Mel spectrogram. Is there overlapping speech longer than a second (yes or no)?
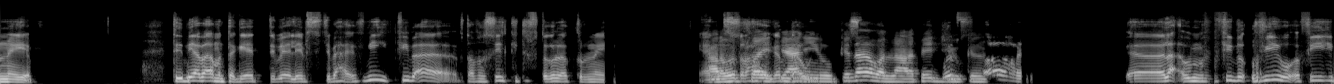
yes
